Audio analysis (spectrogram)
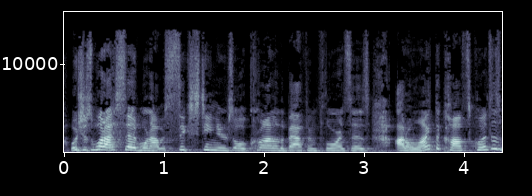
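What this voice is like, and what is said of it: Strong Southern American accent. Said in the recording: “my accent's coming out really bad, isn't it? I don't even think I sound this Southern when I'm in the South.”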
